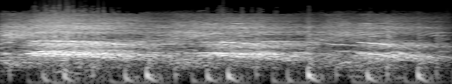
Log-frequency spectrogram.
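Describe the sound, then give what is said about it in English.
A large crowd loudly chants in welcome of a featured speaker at a gathering at Chowpatty. The chant is sustained and steady, pulsing in a regular rhythm throughout. “And let us welcome him by loudly chanting.”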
